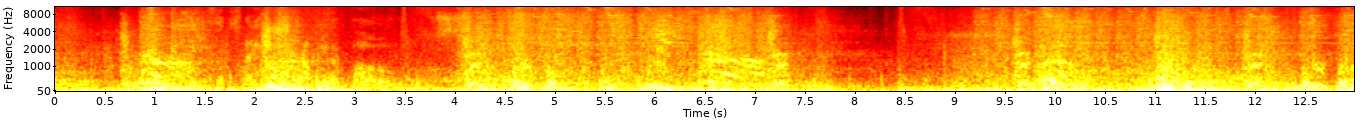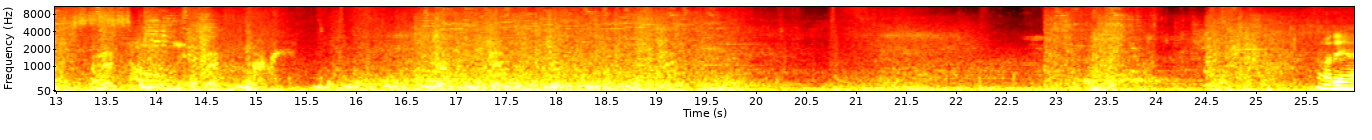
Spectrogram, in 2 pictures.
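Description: Blasts and impacts boom repeatedly.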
